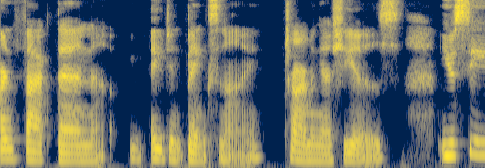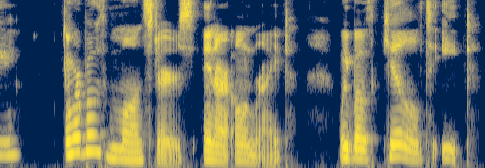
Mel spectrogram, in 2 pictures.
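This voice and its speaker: A woman acts out a young female vampire slayer with a low-pitched voice. She is wry and theatrical, talking straight to the listener in an ASMR roleplay. Her manner is chatty and teasing, with a playful menace. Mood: wry, confiding.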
